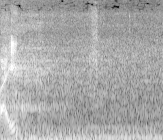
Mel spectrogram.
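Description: A motor engine running steadily nearby, giving a continuous low hum.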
